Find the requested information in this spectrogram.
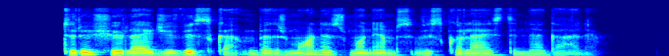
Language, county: Lithuanian, Panevėžys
